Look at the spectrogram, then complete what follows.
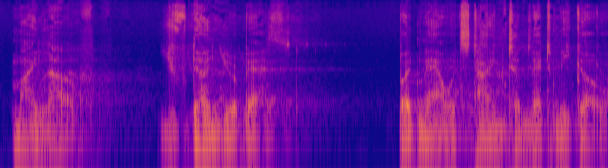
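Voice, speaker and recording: A man puts on a character voice with a very deep, low pitch. He talks at a very slow pace, leaving long, frequent pauses. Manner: tender, gentle.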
